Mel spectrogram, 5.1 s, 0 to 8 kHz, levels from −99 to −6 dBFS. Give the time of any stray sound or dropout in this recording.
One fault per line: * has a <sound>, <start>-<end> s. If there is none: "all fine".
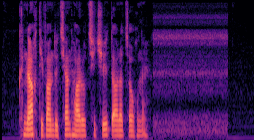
all fine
